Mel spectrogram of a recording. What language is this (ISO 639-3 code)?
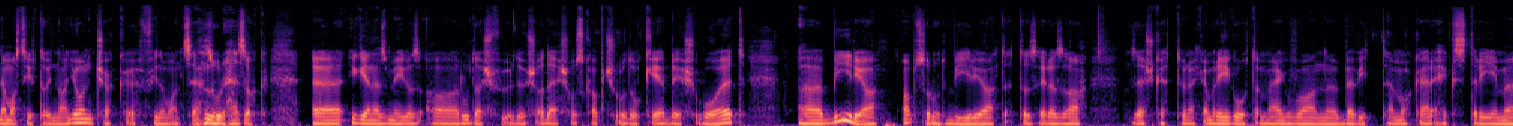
hun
